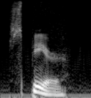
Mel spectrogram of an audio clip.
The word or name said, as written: spear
